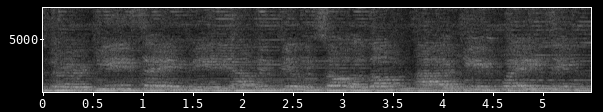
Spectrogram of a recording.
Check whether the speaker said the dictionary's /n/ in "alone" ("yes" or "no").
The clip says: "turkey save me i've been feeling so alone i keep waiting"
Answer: no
